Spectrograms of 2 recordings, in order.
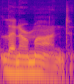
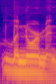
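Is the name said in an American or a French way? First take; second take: French; American. First: The name is said with a French pronunciation. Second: The name is said with an American pronunciation.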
